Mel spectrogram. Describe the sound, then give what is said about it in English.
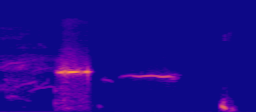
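Someone whistles a few short notes: a wavering tone, a louder breathy blast, then a steady, held mid-pitched note, with a soft low bump at the very end. “But you just put your lips together and blow.”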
